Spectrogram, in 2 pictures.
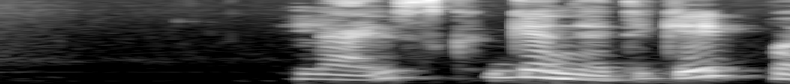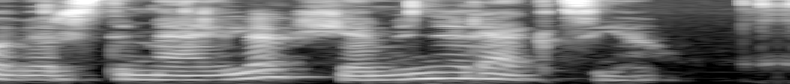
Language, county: Lithuanian, Kaunas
